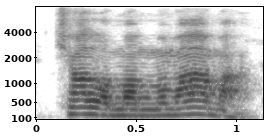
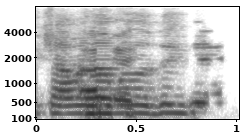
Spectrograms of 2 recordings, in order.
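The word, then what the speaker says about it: Timothée Chalamet: It's Timothy Chalamamama. Are you talking about Timothy Chalamet? Yeah, according to Keegan-Michael Key, it's Timothy Chalamet. Is Timothy Chalamet here?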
